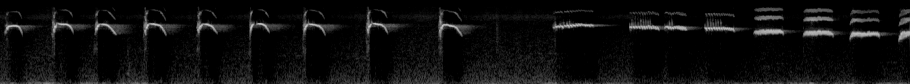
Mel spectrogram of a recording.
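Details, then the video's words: White-rumped shama song used for training songbirds: a string of sharp down-slurred chips about every half second, then a brief pause and a series of rich buzzy notes, in a clean recording. "MURAI BATU GACOR FULL ISIAN TEMBAKAN MEWAH GAK ADA NGUKLUK NYA"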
